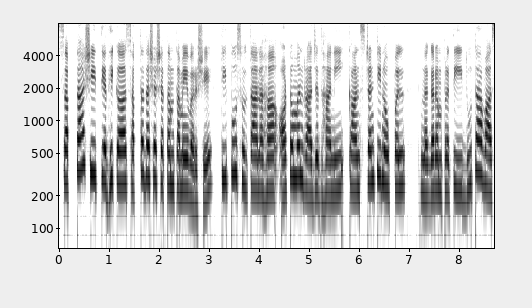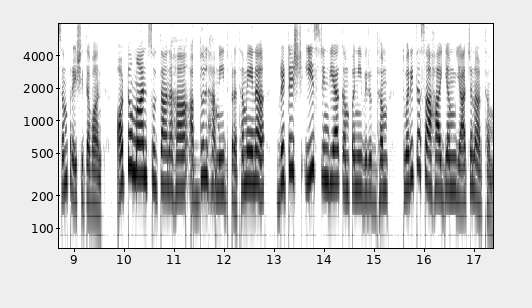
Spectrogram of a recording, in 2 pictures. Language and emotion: Sanskrit, neutral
